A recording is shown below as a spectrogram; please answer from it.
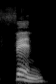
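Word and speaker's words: phin: But in Vietnam, the filter that we use, it's called Finn, but it's spelled P H I N.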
